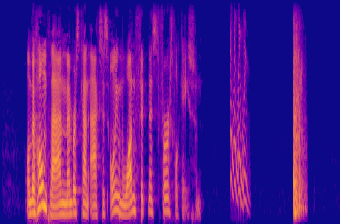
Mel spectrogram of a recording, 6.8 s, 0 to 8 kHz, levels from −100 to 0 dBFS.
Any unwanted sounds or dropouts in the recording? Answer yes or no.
yes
